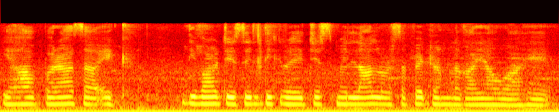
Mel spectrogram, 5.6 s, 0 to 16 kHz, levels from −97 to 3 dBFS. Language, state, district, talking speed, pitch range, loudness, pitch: Hindi, Arunachal Pradesh, Papum Pare, 170 wpm, 175-190 Hz, -19 LUFS, 185 Hz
